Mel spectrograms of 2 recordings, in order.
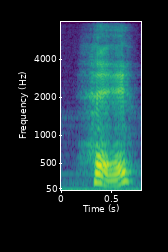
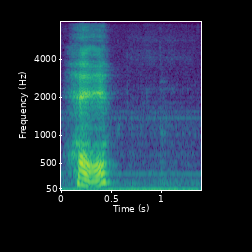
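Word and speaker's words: ἡ: nominativ so it's pronounced hey simply the letter eta with a rough breathing mark on it hey like the masculine we're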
